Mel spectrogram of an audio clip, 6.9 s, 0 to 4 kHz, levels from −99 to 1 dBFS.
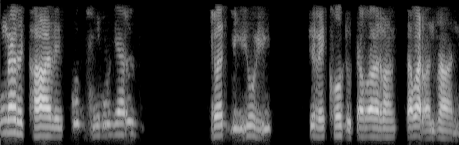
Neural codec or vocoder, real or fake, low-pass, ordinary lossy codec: codec, 16 kHz, 1 kbps, FreqCodec, larger model; fake; 3.6 kHz; MP3, 32 kbps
